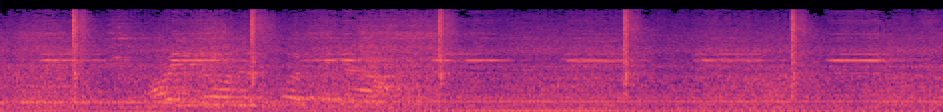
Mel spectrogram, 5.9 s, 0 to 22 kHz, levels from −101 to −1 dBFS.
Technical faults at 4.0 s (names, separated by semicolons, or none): none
